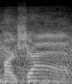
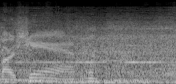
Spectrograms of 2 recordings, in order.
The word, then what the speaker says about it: Marchand: Right there, I think that's Marchand. They want to pronounce it Marchand, although it's a French name.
